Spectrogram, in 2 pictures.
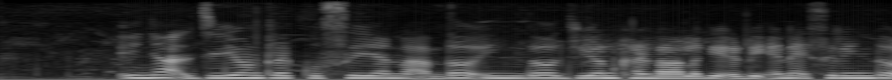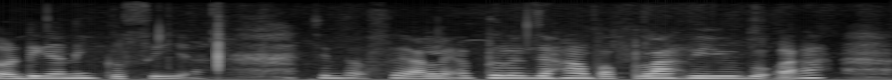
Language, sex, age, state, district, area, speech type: Santali, female, 18-30, West Bengal, Uttar Dinajpur, rural, spontaneous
